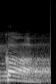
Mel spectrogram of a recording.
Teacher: उच्चारण में जीभ का पश्च भाग कोमल तालु को स्पर्श करता है। फिर से देखिए, बात मैं किया तालु, ठीक है, जीभ का पश्च भाग, ये वाला भाग, मतलब ये जीभ होगी ना, इसका पश्च भाग। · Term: कंठ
